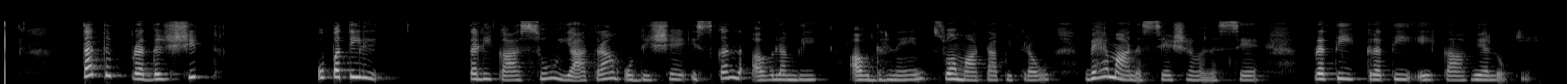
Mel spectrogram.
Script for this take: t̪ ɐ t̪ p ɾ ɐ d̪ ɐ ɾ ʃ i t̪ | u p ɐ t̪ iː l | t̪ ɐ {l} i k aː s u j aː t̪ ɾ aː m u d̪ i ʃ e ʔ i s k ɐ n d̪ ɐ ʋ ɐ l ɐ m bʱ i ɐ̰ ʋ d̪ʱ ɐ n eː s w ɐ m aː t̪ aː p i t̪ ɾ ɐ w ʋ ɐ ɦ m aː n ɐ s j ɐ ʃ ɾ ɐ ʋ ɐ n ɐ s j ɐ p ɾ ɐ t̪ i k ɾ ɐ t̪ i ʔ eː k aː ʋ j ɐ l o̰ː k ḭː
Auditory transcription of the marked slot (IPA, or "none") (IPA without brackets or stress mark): l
